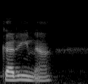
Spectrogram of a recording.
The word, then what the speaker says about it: Karena: So in the early mornings of September 7th, so the next morning, her roommate Karena, her name is spelled Karena, by the way, but it's Karina.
